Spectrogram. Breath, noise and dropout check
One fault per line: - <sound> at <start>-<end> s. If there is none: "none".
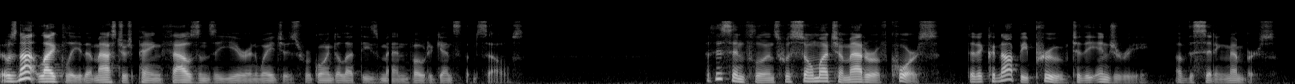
- dropout at 3.9-3.9 s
